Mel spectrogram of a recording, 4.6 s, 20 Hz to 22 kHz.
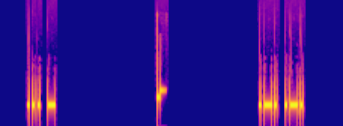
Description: Morse code, heard as a keyed tone, about 36 wpm, 700 Hz. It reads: ST RR
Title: Top Two Letter Combinations in Words 35wpm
